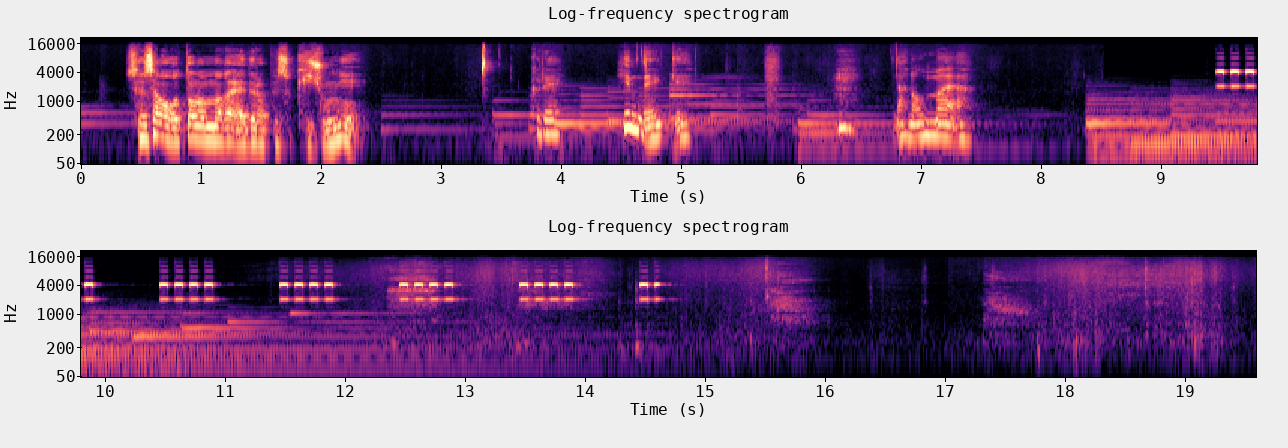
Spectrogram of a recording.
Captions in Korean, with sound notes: 세상 어떤 엄마가 애들 앞에서 기죽니? -그래. 힘낼게. 하하. 나는 엄마야. -(알람 소리)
